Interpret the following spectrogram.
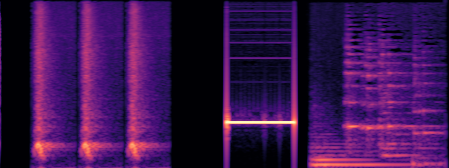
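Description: Three sharp hits about half a second apart, then a brief steady high beep. Music with a deep bass comes in right after.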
